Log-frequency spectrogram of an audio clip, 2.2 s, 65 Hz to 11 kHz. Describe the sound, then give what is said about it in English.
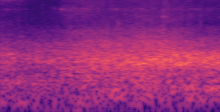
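A heavy truck roars past very close, about 2 inches from a cyclist on a busy road to Dublin, Ireland, in July 2020; its loud, steady rumble and rushing wind noise build slightly over a couple of seconds, with no voices. “Those trucks don't give you much quarter.”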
